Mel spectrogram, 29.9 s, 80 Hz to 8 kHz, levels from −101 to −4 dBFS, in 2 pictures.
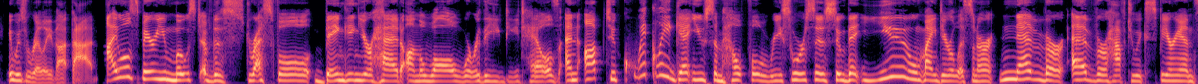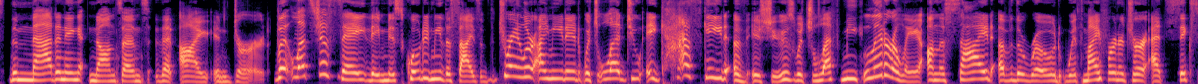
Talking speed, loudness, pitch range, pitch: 165 wpm, -21 LUFS, 195-255 Hz, 220 Hz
